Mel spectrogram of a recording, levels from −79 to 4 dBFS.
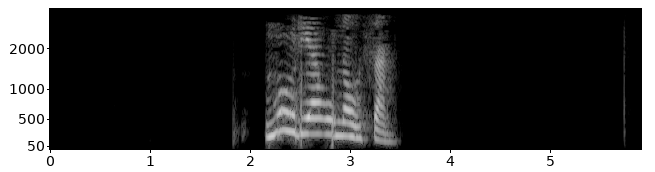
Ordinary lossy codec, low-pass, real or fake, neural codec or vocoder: MP3, 16 kbps; 3.6 kHz; fake; vocoder, 44.1 kHz, 80 mel bands, Vocos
